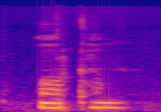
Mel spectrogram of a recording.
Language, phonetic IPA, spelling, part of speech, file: Polish, [ˈɔrkãn], orkan, noun, LL-Q809 (pol)-orkan.wav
